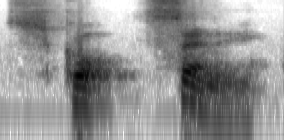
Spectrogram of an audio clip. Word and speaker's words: Skorzeny: It's Skorzeny. I think Skorzeny is how most people, probably most Germans, pronounced it when not educated. So Skorzeny. Anyway, eventually he finds himself, he's hauled into a room with five others, I think it is.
